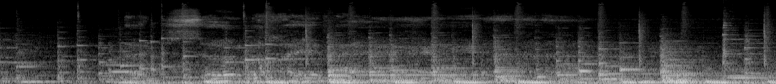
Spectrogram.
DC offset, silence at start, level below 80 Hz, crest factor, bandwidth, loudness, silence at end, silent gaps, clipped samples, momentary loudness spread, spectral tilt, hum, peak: under 0.1%; 0 s; -28 dBFS; 16 dB; 15.5 kHz; -22 LUFS; 0 s; none; under 0.1%; 10 LU; -7 dB/octave; none; -6 dBFS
